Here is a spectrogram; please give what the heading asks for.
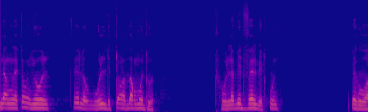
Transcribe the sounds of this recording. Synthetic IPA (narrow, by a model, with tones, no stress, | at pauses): na˧ŋla˧to˦ŋjo˦l | t͡se˦lo˨kwu˨˦ldi˨tːo˦ŋa˧ɓa˦kmo˦do˨t̚ | tʰu˨la˧ɓi˦tve˦lɓi˨tku˦n | ɓe˧ki˨wa˨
